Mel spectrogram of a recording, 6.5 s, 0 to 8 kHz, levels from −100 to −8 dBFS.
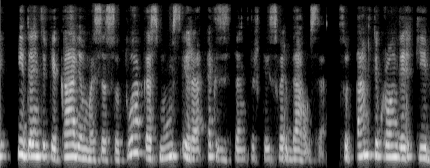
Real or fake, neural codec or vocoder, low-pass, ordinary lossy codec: fake; codec, 16 kHz, 4.8 kbps, FACodec; 7.2 kHz; AAC, 48 kbps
